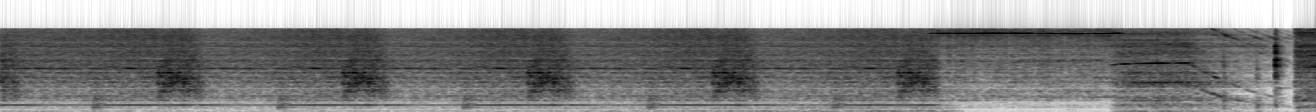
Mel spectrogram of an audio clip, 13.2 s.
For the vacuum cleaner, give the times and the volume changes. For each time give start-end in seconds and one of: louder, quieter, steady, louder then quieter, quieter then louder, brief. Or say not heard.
0.0-13.1 steady.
